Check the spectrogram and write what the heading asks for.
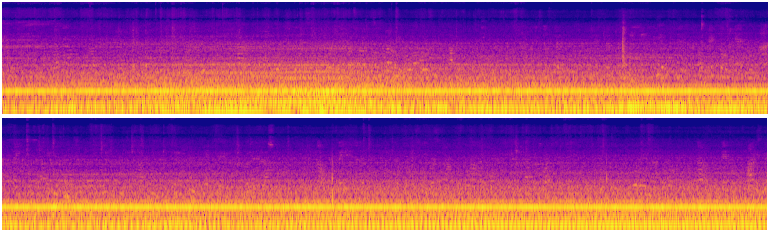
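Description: Inside a city bus as it drives: a steady low drone from the engine and drivetrain, with a constant hum and road rumble.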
